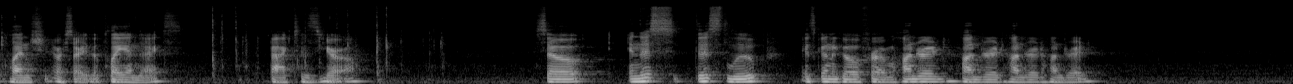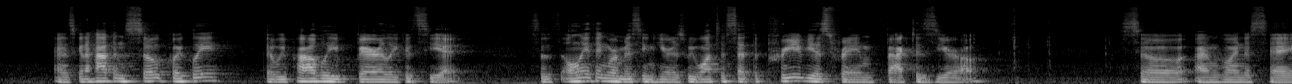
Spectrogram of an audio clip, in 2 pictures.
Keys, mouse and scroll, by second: 0.0-3.8 typing, 4.3 ctrl+s, 4.8-5.5 typing, 23.1 alt+Tab.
